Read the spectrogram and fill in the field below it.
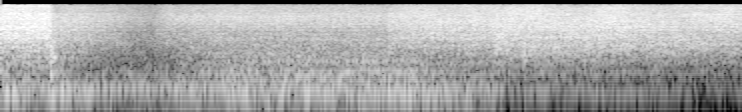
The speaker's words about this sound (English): They use a torch to score the head of the statue in the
